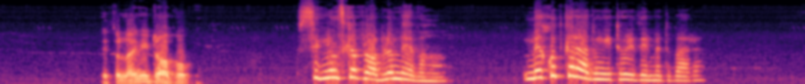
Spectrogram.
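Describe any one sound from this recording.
A woman speaks in a distressed, tearful voice close by.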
